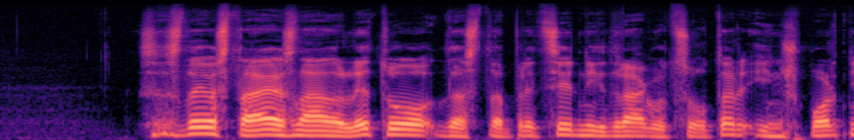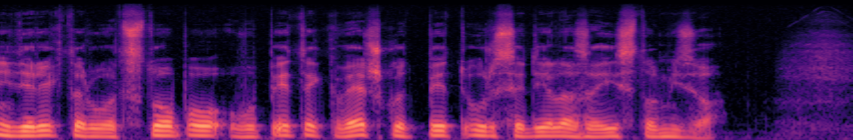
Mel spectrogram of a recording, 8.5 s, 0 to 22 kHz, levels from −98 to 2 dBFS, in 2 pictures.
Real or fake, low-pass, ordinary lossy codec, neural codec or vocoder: real; 19.8 kHz; none; none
